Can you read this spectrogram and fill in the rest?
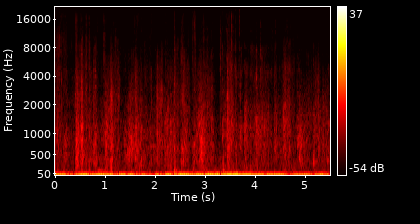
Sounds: Walk

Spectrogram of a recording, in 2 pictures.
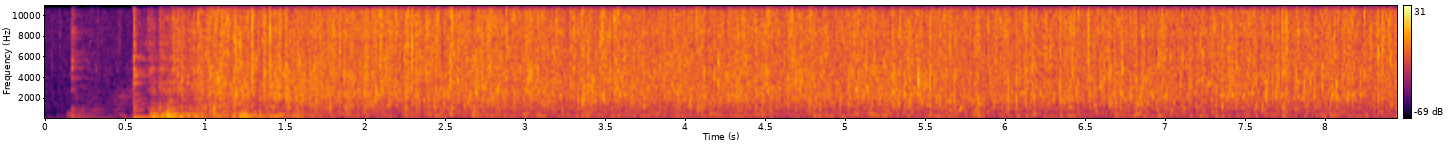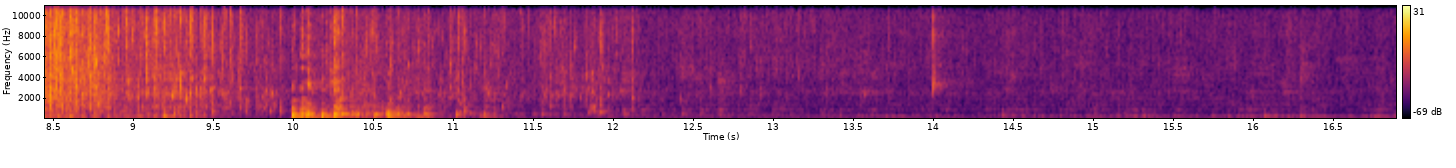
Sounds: home sounds, Toilet flush

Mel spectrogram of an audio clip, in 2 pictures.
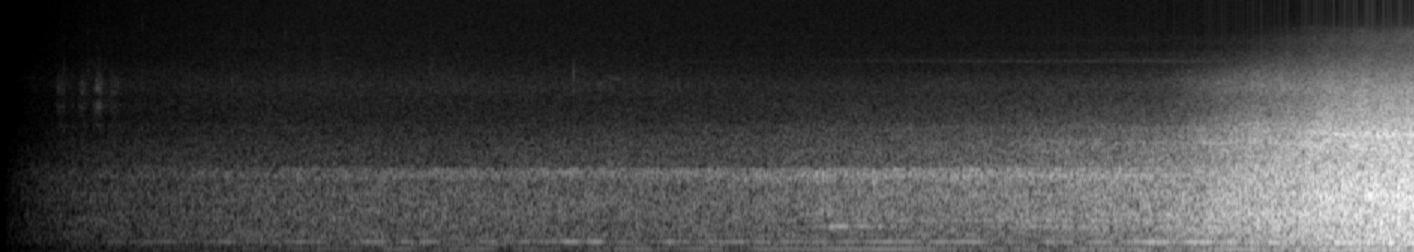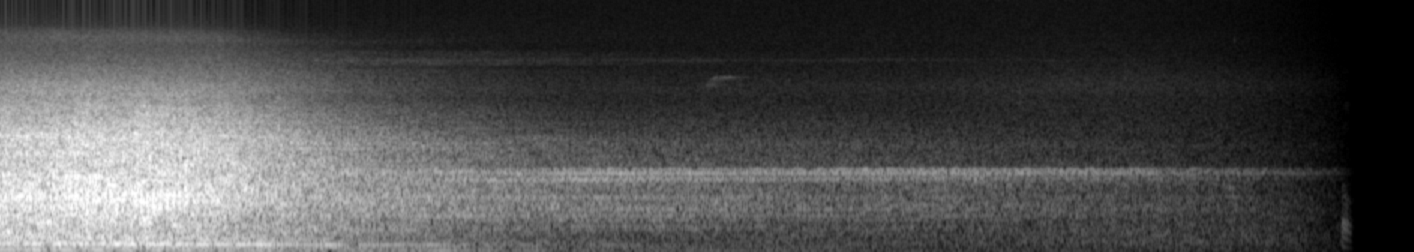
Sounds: Train, Vehicle, Rail transport

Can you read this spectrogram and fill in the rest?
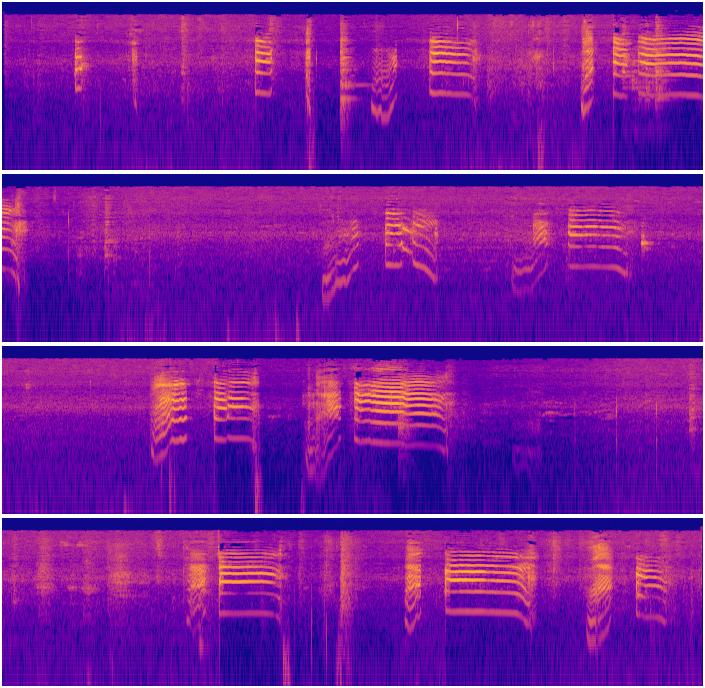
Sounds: Animal, Meow, Cat, Domestic animals

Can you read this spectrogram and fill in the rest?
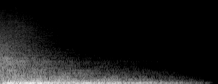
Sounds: Boom, Explosion

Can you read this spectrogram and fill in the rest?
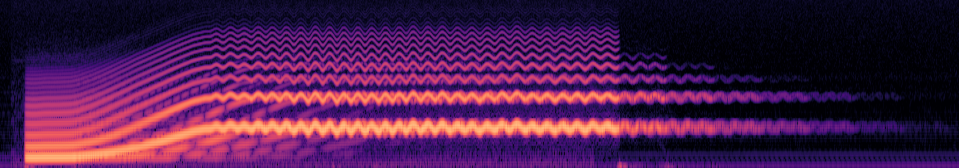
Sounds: Music, Musical instrument

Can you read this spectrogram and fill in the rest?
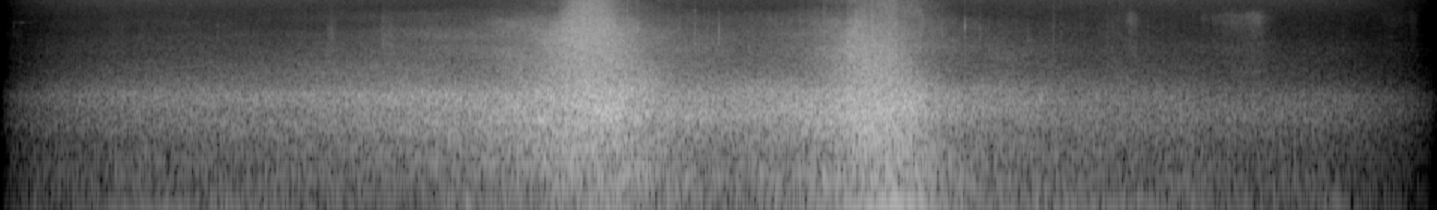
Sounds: Motor vehicle (road), Car, Vehicle, Car passing by

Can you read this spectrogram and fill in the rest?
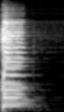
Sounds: Music, Plucked string instrument, Guitar, Musical instrument

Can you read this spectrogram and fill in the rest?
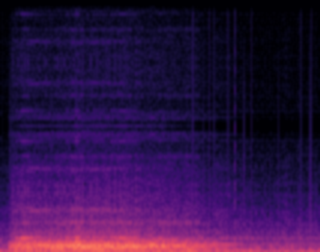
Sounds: Human voice, Singing

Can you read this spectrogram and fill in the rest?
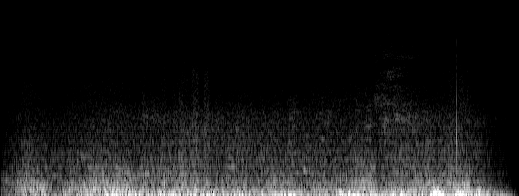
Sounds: Wind

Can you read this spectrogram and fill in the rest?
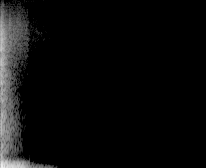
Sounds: Percussion, Bass drum, Drum, Musical instrument, Music

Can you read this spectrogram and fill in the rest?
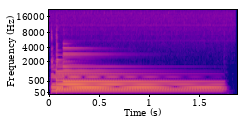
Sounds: Musical instrument, Strum, Guitar, Plucked string instrument, Electric guitar, Music

